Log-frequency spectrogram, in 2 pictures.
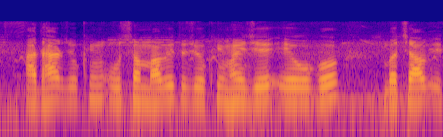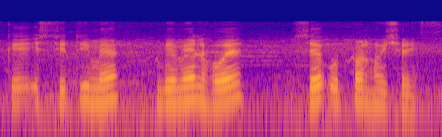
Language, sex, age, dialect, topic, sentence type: Magahi, male, 18-24, Western, banking, statement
